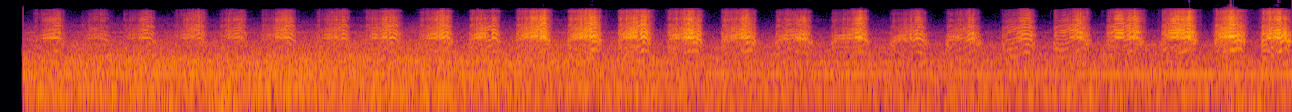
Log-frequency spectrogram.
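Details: A peregrine falcon gives a harsh, rasping kek-kek-kek alarm call while flying past a power plant, about four notes a second and held steady throughout, over a low mechanical rumble and hum.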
